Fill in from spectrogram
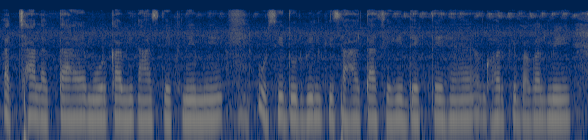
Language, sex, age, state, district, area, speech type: Hindi, female, 18-30, Uttar Pradesh, Chandauli, rural, spontaneous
